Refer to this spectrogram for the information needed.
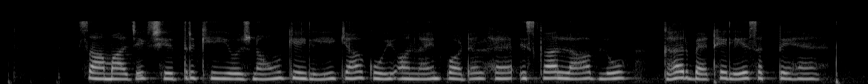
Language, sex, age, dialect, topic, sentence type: Hindi, female, 18-24, Garhwali, banking, question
